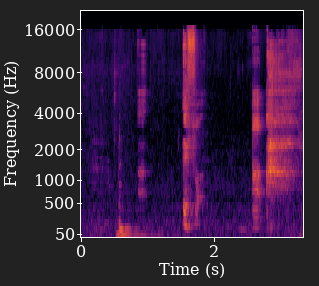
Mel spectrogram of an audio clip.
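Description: A loud, sharp sniff bursts out among a few short, breathy throat and nose noises, with a longer hissing inhale near the end. No clear speech is heard.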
